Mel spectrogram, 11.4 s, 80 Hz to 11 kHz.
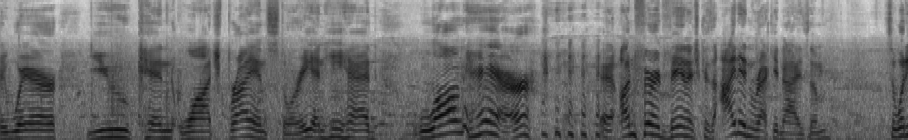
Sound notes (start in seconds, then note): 6.7 laughing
